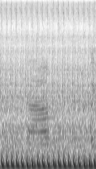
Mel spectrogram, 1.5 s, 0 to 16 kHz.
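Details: Venom X22R Max 250cc fuel-injected single-cylinder motorcycle after the throttle body idle screw was briefly turned up and set back to where the idle should be. Steady, even thump at roughly twelve pulses a second with no misses or surging. Normal idle.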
